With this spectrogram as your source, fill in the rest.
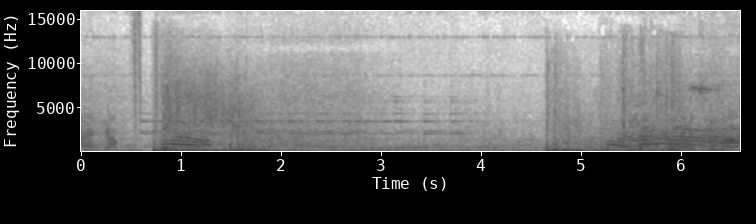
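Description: Naval cannons boom in bursts during a pirate ship battle in Assassin's Creed, heavy blasts at the start and again near the end with lingering rumble, while shouting voices carry over the action.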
